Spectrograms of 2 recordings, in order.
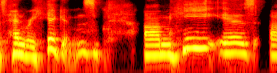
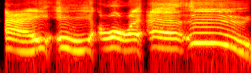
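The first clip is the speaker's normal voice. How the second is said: slow, loud, high wailing vowels; mangled Cockney vowels; 10 semitones higher, 7 dB louder, much slower than usual. Shown as a demonstration. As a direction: wail them out like a street girl. Flower girl mangling vowels.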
